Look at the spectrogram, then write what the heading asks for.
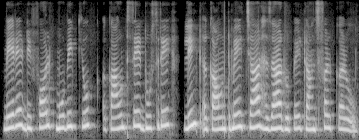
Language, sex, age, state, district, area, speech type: Urdu, female, 30-45, Bihar, Khagaria, rural, read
